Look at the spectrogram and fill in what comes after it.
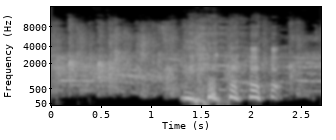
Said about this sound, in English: Give it up for BJ Party, our opening act. That was wonderful.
